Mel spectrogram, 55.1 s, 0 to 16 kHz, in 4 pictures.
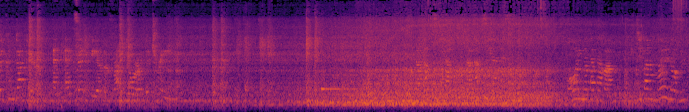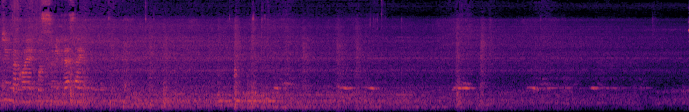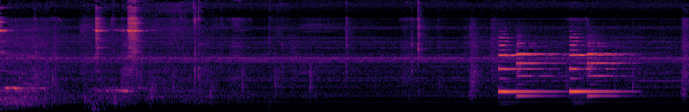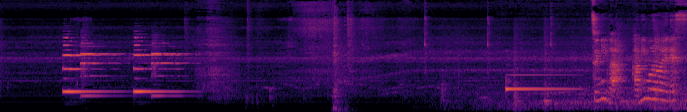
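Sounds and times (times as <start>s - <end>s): train braking with faint squealing: 6.2s - 16.5s, 18.4s - 21.6s, 22.6s - 28.6s, 29.4s - 30.8s, 46.6s - 55.0s
two-tone door chime: 37.5s - 40.4s, 42.6s - 45.3s, 51.5s - 53.0s.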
